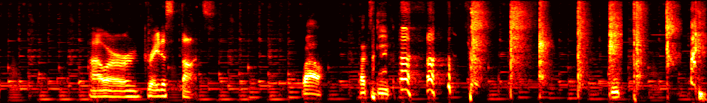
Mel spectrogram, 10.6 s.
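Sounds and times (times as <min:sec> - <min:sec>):
speech: 0:01.3 - 0:03.5, 0:04.5 - 0:06.8
laughter: 0:05.6 - 0:07.2, 0:10.3 - 0:10.5
hand claps: 0:07.0 - 0:10.5.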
